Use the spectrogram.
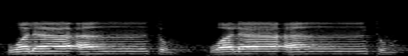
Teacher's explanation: حكمها الإخفاء، نون بعدها تاء حكمها الإخفاء، لا بد هنا من الغنة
